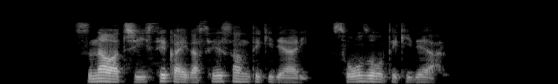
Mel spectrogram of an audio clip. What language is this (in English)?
Japanese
